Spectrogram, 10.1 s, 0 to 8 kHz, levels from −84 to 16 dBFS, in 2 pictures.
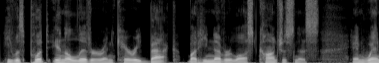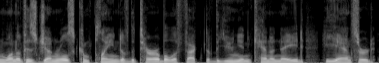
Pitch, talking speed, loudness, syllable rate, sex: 115 Hz, 185 wpm, -17 LUFS, 5.3 syllables/s, male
